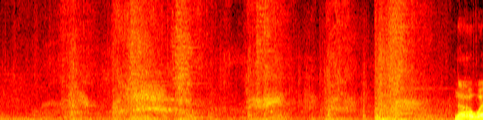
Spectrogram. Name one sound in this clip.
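A sword swishes through the air in quick swings.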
